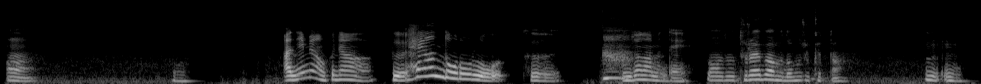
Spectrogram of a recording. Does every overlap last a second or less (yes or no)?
yes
